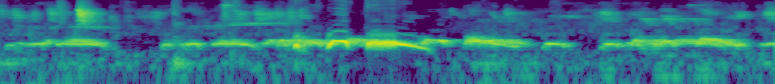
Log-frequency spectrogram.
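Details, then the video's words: Zebra dove singing in the หลิ่วตัน (Liu Tan) song style, shown for its crowing voice; a run of low, rolling, bubbling coos, continuous and warbling with short breaks, in a small indoor room. "หลิ่วตันตลอด Thai dove #นกเขาใหญ่ #เสียงนกเขา #หลิ่วตัน"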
